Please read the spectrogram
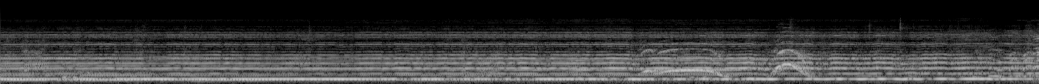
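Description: Women's voices holding one long sung note ('Ồ...') into microphones in a breath contest to see who can sustain it longest; the note stays steady, with a couple of brief swoops up and down in pitch late on.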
